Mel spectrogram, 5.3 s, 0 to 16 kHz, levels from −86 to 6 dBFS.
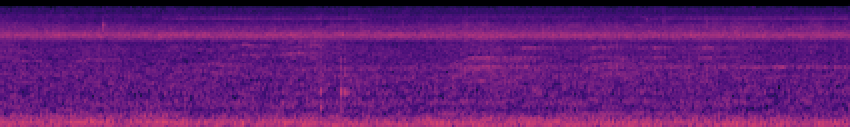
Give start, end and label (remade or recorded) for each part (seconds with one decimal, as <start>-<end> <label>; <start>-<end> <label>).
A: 0.0-5.3 recorded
